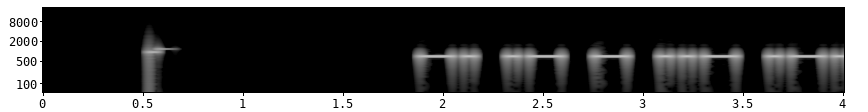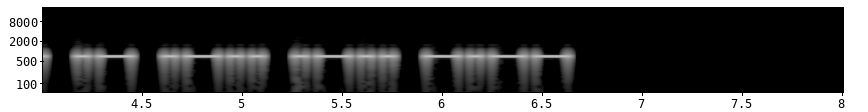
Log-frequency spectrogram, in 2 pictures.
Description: Morse code, heard as a keyed tone, about 22 wpm, 700 Hz. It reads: NATURALLY
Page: Morse Code Ninja practice 22wpm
